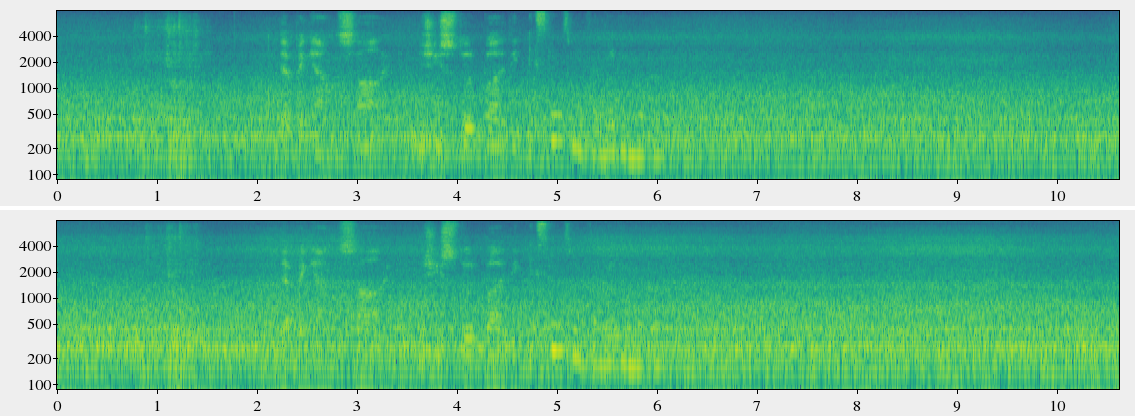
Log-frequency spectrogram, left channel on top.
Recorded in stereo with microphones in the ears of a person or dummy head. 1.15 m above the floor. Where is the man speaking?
45° left (ahead or behind), 3 m.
